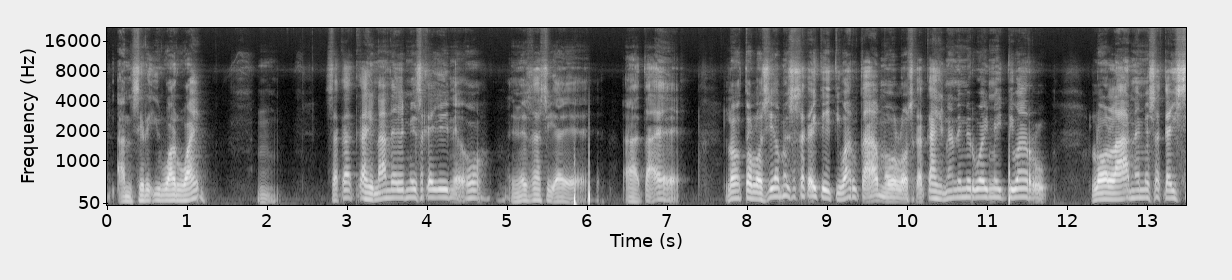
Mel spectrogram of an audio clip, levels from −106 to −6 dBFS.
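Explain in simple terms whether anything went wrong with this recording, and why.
A sudden electrical jolt, likely from a plug, a switch or a static discharge, got into the signal path twice in this speech recording. Each one is a loud pop, a sharp thump much louder than the talking, while the speech carries on underneath. The first, just after "remesa si", is a quick double pop from 5.84 to 6.04 s. The second is a single, slightly quieter pop from 11.27 to 11.29 s.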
